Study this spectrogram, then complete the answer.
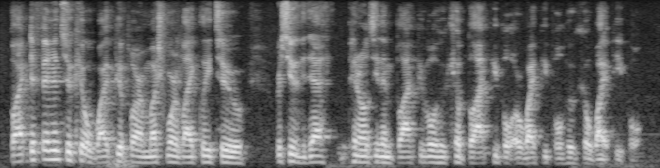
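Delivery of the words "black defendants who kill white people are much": plain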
